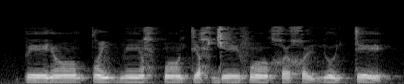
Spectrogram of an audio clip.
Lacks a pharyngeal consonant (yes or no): no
